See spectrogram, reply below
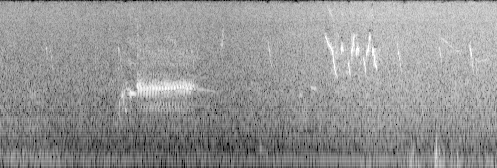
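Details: Scarlet-headed blackbird (Amblyramphus holosericeus) song at an exhibition: one clear, steady whistled note lasting about half a second, then brief high chirps, over a constant low rumble.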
